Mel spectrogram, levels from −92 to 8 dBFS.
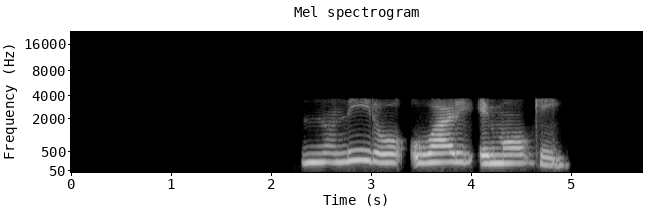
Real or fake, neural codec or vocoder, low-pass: fake; codec, 16 kHz in and 24 kHz out, 0.9 kbps, LongCat-Audio-Codec, fine tuned four codebook decoder; 3.6 kHz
